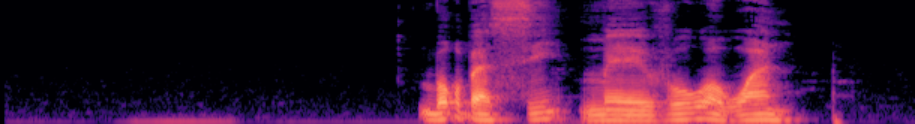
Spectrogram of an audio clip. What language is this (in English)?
Eton (Cameroon)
